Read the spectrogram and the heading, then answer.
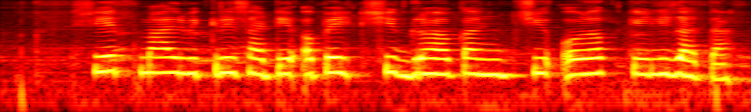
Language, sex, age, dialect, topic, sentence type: Marathi, female, 25-30, Southern Konkan, agriculture, statement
